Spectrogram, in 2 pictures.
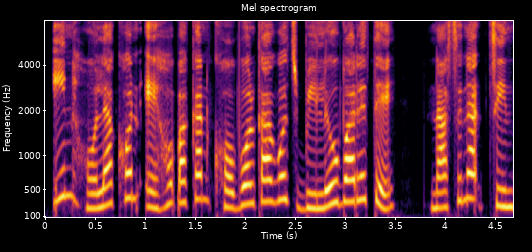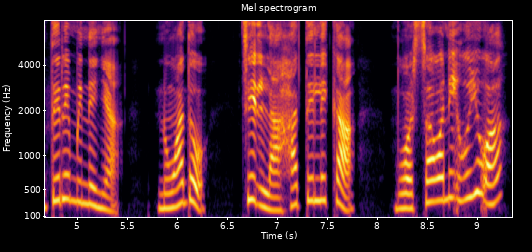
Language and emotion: Santali, fearful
